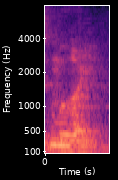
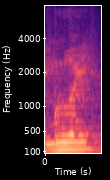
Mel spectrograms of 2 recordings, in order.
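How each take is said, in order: First: The word is said at a slightly lower pitch. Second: The word is said at a higher, level pitch. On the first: "With this, it's mười, just a little bit lower" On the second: "Without this"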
